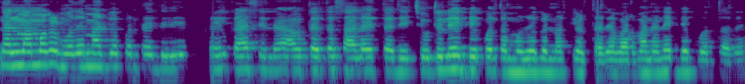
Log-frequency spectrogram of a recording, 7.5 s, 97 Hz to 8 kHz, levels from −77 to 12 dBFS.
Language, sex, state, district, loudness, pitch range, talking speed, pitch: Kannada, female, Karnataka, Mysore, -18 LUFS, 185-225 Hz, 170 wpm, 205 Hz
